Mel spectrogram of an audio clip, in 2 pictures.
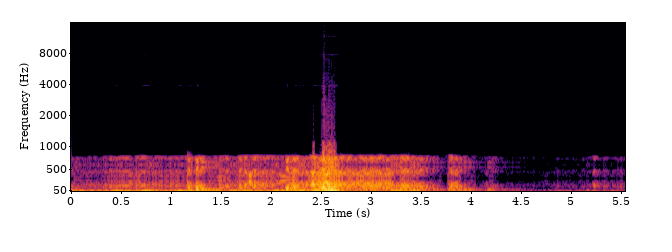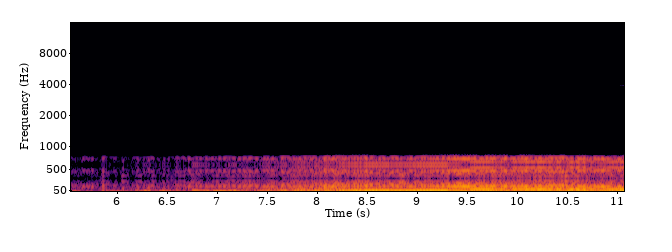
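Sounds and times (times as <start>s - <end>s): muffled rumbling and rubbing: 0.0s - 4.5s.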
